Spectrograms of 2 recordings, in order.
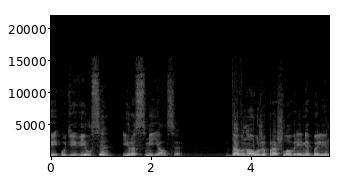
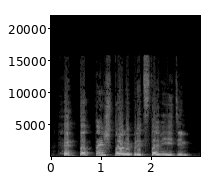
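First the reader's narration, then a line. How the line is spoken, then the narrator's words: Laughing question. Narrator (Russian): смеясь спросил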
